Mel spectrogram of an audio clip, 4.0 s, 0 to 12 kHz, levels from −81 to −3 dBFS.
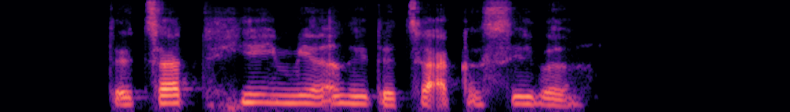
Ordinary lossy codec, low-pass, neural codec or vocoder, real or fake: Opus, 16 kbps; 10.8 kHz; codec, 24 kHz, 3 kbps, HILCodec; fake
